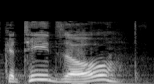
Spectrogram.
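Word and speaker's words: ktizo: K-T-I-S-I-S. Now, katesis is the noun that comes from the verb katizo. Looks like that. K-T-I-Z, long O.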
